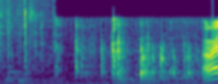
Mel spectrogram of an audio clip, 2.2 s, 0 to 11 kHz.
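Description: Light clicks and knocks of 3D-printed plastic parts and a wooden tripod leg being handled and fitted together by hand, a few irregular strikes over about a second and a half.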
